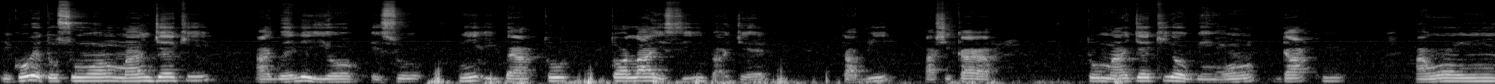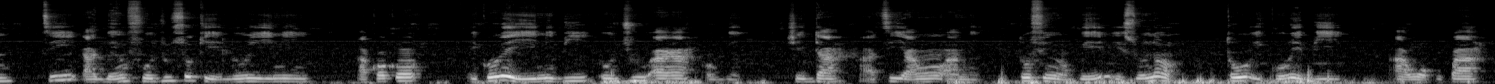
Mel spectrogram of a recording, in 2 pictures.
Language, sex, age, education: Yoruba, male, 15-29, primary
